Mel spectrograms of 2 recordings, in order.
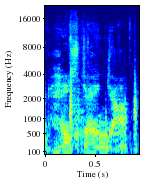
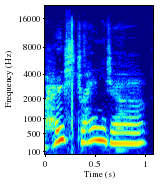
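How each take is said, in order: First: Much lower, softer creepy hey stranger; hammed-up sinister greeting; deep creepy voice. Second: Slow, higher drawn-out hey stranger; mock creepy stranger greeting. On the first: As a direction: drop way down like a lurking creep. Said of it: "That sounded really creepy, didn't it?". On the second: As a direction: lean into a creepy hello. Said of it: "That sounded really creepy".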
